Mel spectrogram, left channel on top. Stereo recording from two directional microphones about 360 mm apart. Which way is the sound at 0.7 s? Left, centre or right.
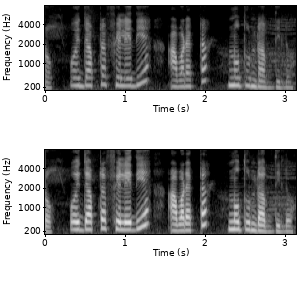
Right.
